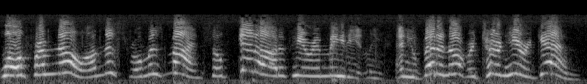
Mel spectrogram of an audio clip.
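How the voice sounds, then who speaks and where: A woman's voice: very high-pitched, expressive, a little fast, sharp tone, slight background noise, exaggerated voice, rough recording. A woman voicing a defiant little wooden puppet boy in a cartoon dub, bratty and bossy. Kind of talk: animated cartoon dub acting.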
